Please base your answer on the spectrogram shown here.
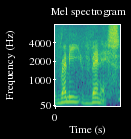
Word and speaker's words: Remy Venice: So there's a co-author of this paper, Remy Venice, that's how you pronounce his name.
